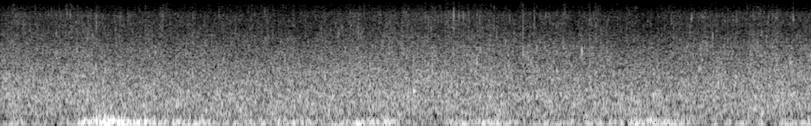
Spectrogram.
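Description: Flowing river water: a steady, even wash of the current.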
